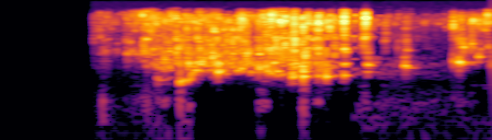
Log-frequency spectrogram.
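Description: Water splashing and trickling as feet are rinsed after a foot soak, a close, continuous watery wash that starts abruptly and carries on with small drips and sloshes.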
